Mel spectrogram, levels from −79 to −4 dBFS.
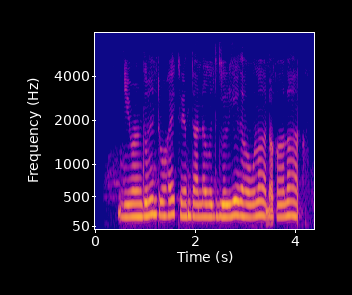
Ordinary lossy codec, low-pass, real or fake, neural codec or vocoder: none; 7.2 kHz; fake; codec, 16 kHz, 2 kbps, X-Codec, HuBERT features, trained on balanced general audio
